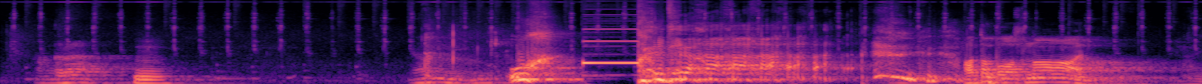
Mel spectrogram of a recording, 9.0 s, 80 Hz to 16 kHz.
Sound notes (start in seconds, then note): 4.8 инээх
